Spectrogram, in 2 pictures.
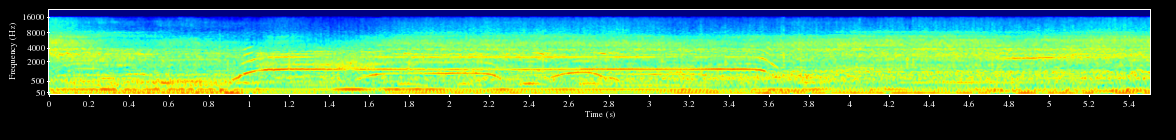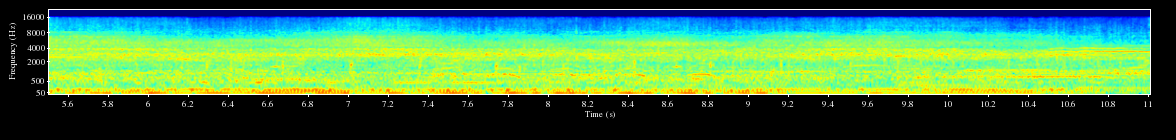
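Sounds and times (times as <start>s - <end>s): live concert music with bass: 0.0s - 11.0s
crowd cheering and whooping: 0.5s - 11.0s
long high held shout: 0.9s - 11.0s.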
